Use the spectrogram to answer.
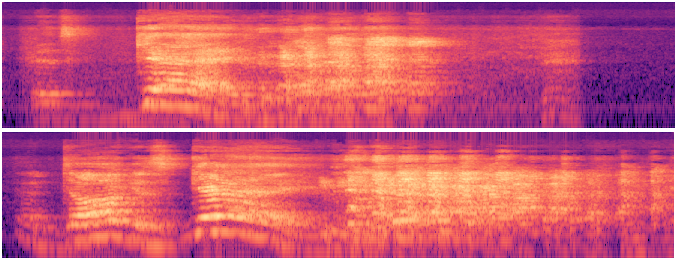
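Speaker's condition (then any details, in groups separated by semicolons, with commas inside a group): Cerebral palsy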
